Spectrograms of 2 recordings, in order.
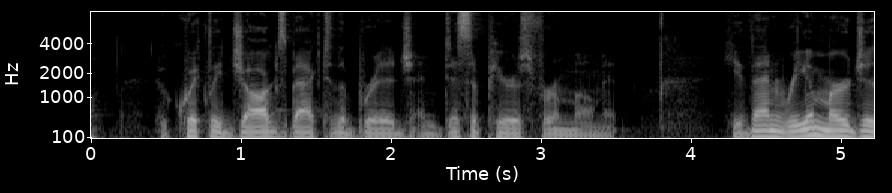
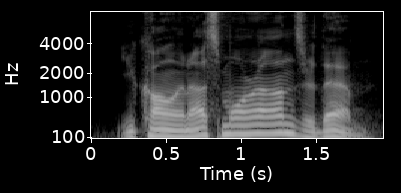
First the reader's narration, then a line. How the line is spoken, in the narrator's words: Hayduke asks with a chuckle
